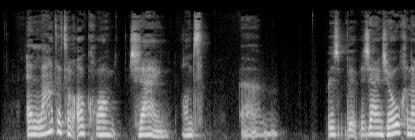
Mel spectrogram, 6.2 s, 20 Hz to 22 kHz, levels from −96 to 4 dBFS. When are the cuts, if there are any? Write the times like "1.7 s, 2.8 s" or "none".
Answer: 2.6 s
